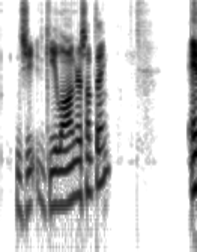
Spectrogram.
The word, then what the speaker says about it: Geelong: It's Geelong. It's Geelong. What the fuck? You put 2 E's next to a G. That's a G sound. That's a soft G.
